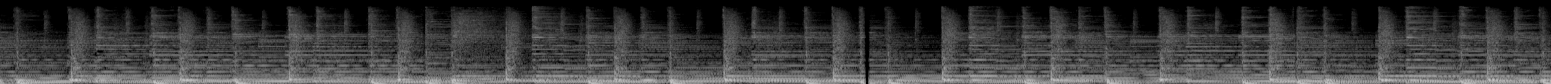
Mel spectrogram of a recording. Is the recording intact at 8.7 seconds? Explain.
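No. At 8.64 to 8.71 s there is a digital broadcast dropout: the receiver failed to get a usable frame, whether the signal was lost or the frame failed its checksum, so it muted output until good frames resumed. The sound fades out over 20 ms into a silent hole, and about 32 ms of programme is missing, which points to a single lost frame. The audio then returns, but what was broadcast during that gap is gone.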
